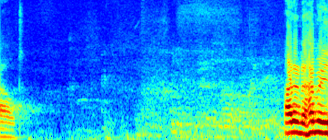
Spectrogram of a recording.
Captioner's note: audience scattered laughter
